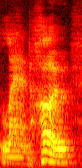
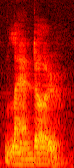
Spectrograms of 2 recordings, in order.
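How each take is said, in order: First: It is said as two separate words. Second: It is said as one blended word. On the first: The speaker calls it right. "correctly pronounced Land ho" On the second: The speaker calls it wrong. "commonly just spoken um, as Lando"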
